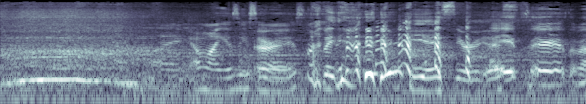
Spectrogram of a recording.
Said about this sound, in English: So he's running the blender, and he's got his AirPods in. Oh, it's the blender. I thought it was the drill. It's the blender. It's the blender. Wow. And he's got the AirPods in. Like, he probably can't hear none of that madness.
